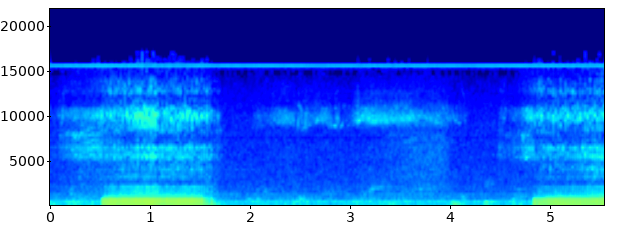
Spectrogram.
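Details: Patient recovering after an operation, asleep: two loud, rough, buzzing snores about four seconds apart with quiet breathing between; ordinary snoring.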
